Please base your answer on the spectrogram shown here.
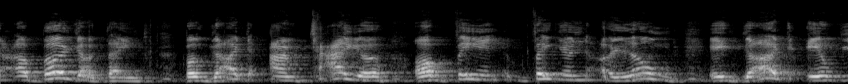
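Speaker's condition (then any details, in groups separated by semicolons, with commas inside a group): Cerebral palsy; speech still sounds atypical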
